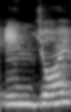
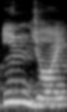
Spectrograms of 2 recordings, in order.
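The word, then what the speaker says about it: enjoy: ইড এনজয় উপভোগ করা এটাকে এনজয় অথবা ইনজয় দুটোই বলতে পারেন অর্থাৎ এন ও বলতে পারেন ইনও বলতে পারেন বোথ আর কারেক্ট ওকে সো এনজয় উপভোগ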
